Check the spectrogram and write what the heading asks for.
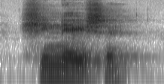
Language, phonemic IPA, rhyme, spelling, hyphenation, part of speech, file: Dutch, /ʃiˈneː.sə/, -eːsə, Chinese, Chi‧ne‧se, noun / adjective, Nl-Chinese.ogg
- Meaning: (noun) woman from China; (adjective) inflection of Chinees: 1. masculine/feminine singular attributive 2. definite neuter singular attributive 3. plural attributive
